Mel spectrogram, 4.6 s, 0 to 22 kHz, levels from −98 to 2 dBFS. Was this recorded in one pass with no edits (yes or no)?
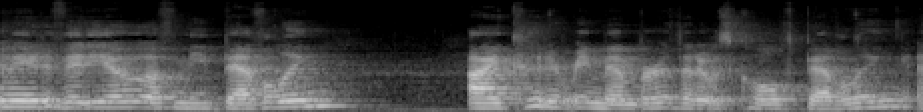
yes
